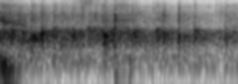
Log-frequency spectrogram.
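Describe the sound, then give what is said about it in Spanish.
A crowd applauds for the Lord, many hands clapping in a dense, continuous patter with a few sharper individual claps standing out, moderately loud. “¿Cuánto da un aplauso al Señor?”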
